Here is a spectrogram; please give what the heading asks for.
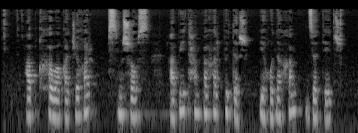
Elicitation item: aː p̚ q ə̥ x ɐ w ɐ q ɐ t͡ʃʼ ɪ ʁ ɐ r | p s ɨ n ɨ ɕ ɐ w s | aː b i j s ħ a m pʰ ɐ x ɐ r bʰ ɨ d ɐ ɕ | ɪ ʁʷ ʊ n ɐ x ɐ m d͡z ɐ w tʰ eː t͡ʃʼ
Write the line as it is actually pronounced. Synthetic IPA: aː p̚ q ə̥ x ɐ w ɐ q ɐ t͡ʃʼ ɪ ʁ ɐ r | p s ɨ m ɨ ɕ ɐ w s | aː b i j t ħ a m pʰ ɐ x ɐ r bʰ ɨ d ɐ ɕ | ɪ ʁʷ ʊ n ɐ x ɐ m d͡z ɐ tʰ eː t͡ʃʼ

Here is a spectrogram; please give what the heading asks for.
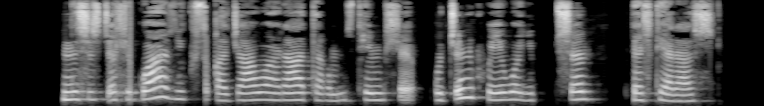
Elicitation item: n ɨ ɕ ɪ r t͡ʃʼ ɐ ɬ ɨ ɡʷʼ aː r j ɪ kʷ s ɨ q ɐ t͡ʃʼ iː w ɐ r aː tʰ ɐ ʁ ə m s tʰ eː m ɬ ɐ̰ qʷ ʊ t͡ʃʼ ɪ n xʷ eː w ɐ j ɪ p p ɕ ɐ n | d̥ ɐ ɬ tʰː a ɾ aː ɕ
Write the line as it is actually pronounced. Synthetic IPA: n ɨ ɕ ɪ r t͡ʃʼ ɐ ɬ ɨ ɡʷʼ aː r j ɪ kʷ s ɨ q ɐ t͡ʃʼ aː w ɐ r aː tʰ ɐ ʁ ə m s tʰ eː m ɬ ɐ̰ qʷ ʊ t͡ʃʼ ɪ n xʷ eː w ɐ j ɪ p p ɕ ɐ n | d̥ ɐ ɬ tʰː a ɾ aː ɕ

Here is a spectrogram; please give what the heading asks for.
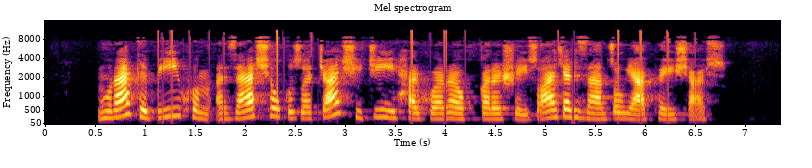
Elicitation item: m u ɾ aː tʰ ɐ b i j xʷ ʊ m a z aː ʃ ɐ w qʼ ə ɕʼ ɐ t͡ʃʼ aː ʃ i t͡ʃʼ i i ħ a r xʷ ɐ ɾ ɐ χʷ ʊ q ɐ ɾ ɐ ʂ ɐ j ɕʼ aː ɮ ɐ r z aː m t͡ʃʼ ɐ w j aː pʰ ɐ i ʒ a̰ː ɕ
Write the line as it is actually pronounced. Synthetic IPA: m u ɾ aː tʰ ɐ b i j xʷ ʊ m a z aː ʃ ɐ w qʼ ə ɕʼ ɐ t͡ʃʼ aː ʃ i t͡ʃʼ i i ħ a r xʷ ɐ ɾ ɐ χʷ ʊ q ɐ ɾ ɐ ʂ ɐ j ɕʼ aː ɮ ɐ r z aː m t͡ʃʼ ɐ w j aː pʰ ɐ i ʃ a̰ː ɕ

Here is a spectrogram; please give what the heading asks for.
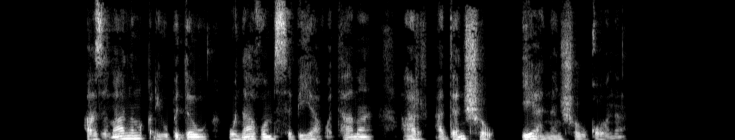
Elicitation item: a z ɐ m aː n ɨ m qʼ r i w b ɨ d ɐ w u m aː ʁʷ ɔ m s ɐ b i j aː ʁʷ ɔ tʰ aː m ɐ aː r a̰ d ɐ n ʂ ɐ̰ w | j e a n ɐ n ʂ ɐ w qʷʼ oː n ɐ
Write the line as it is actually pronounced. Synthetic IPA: a z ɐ m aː n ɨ m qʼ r i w b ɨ d ɐ w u n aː ʁʷ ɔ m s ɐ b i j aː ʁʷ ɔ tʰ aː m ɐ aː r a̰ d ɐ n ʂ ɐ̰ w | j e a n ɐ n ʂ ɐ w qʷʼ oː n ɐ

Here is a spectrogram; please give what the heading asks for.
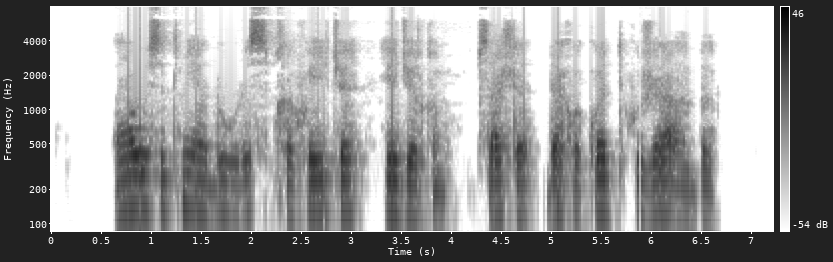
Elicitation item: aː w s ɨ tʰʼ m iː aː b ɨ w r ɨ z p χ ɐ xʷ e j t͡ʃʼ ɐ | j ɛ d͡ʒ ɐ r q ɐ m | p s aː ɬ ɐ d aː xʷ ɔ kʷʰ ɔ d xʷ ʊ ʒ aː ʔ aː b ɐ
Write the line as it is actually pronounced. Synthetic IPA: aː w s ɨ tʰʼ m iː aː b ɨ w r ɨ s p χ ɐ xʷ e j t͡ʃʼ ɐ | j ɛ d͡ʒ ɐ r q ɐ m | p s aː ɬ ɐ d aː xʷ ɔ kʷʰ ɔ d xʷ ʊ ʒ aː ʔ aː b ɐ

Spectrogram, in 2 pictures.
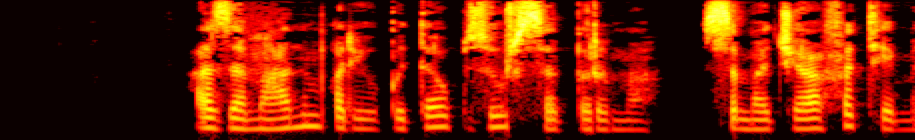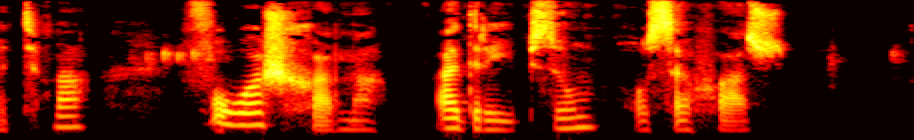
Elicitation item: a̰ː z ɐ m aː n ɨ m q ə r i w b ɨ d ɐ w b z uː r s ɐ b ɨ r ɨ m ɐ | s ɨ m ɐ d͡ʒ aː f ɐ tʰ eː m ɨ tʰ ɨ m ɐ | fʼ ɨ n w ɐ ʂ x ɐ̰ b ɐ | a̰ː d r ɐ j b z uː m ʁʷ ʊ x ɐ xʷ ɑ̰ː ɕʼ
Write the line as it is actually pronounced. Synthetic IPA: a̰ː z ɐ m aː n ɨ m q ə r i w b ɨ d ɐ w b z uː r s ɐ b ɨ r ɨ m ɐ | s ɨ m ɐ d͡ʒ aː f ɐ tʰ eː m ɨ tʰ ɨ m ɐ | fʼ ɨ w ɐ ʂ x ɐ̰ m ɐ | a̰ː d r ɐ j b z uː m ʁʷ ʊ s ɐ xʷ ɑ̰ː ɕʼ

